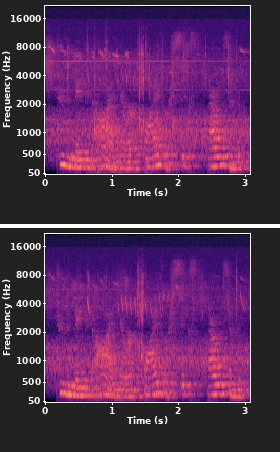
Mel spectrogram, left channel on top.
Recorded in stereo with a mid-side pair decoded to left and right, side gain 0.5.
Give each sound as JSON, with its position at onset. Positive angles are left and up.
{"t": 0.2, "sound": "a woman speaking", "azimuth_deg": -40, "distance_m": 3.5}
